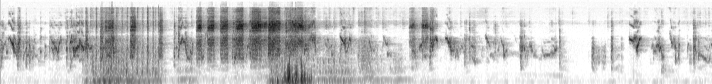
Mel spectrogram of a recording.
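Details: Budgerigar chirps and chatter, loud and dense in the first half with low thumping and fluttering noise, then trailing off into softer scattered tweets.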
